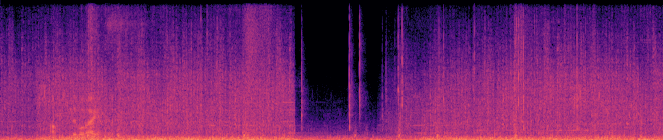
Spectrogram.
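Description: Video game sound effects chime and thump.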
